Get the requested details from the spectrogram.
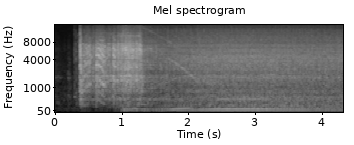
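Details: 1998 Jeep TJ Wrangler cranked with regular battery connected after jump-box test: brief crank, fires at once, flares, drops into smooth steady idle; normal start.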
